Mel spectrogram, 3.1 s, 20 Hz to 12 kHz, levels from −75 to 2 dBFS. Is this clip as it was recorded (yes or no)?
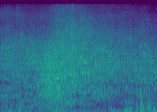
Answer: no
